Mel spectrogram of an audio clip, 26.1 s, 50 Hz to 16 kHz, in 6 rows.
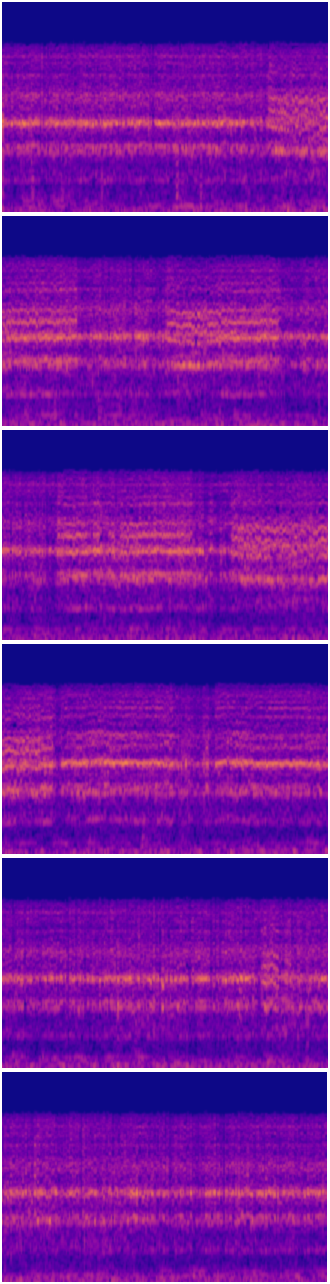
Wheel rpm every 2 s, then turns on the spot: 160, 160, 170, 160, 160, 160, 160, 160, 160, 160, 160, 160, 160.
none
